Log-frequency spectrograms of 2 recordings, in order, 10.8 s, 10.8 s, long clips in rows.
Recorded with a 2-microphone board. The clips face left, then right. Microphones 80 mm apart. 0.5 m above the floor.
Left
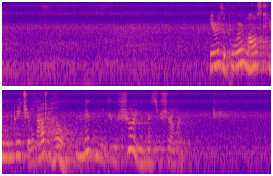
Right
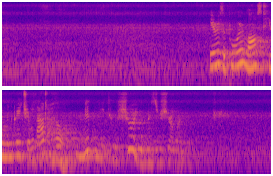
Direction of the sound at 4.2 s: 15° right (ahead or behind).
